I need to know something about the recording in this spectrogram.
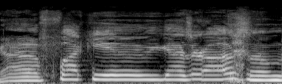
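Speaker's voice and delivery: high, drawn-out sedated sigh of bliss; sudden chemical calm, words stretched high and slow. Retold or imitated. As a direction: croon it slowly, blissfully drugged. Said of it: "instantly I was calm. I was like".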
